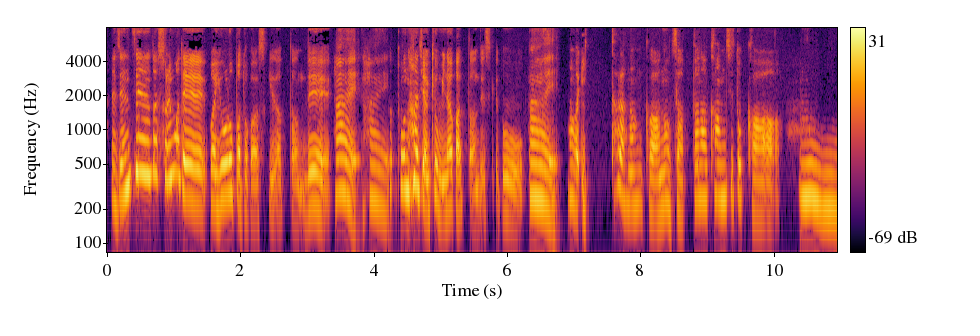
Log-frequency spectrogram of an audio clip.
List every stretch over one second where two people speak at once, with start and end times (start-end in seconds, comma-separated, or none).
none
